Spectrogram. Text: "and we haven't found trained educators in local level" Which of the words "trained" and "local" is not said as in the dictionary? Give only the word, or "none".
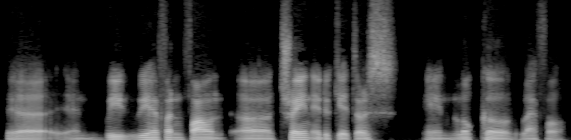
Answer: trained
